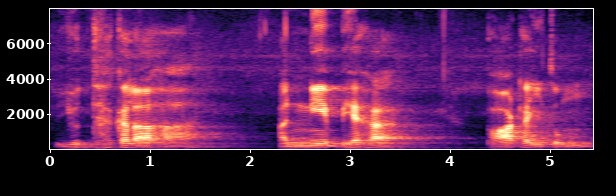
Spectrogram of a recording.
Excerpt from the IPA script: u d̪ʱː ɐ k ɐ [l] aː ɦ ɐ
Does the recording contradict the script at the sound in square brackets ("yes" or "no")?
no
